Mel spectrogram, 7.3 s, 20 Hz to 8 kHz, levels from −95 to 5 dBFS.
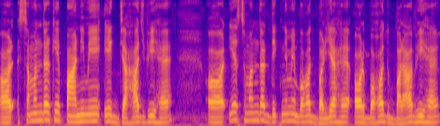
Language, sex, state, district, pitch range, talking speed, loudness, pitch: Hindi, male, Jharkhand, Sahebganj, 125-155 Hz, 190 wpm, -19 LUFS, 135 Hz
